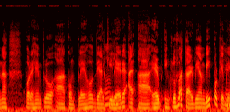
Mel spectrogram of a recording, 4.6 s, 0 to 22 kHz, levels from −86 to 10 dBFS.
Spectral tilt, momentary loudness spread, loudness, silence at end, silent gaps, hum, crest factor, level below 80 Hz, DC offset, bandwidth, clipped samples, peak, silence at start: -6.5 dB/octave; 5 LU; -32 LUFS; 0 s; none; none; 18 dB; -46 dBFS; under 0.1%; 19 kHz; under 0.1%; -14 dBFS; 0 s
